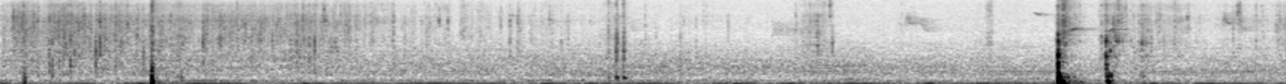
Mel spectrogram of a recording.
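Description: A plastic plant pot knocks sharply.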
